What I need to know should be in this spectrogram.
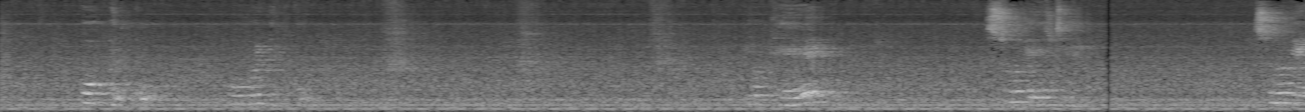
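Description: A young woman speaks calmly and softly nearby.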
